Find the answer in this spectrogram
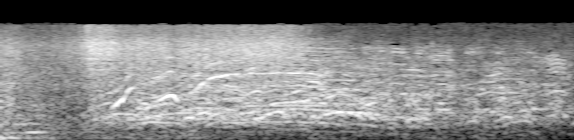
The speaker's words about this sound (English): A few dozen people, mainly tourists and many with small children, are laughing and flinching as they're showered by a killer whale that's splashing around the pool at the Vancouver Aquarium.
